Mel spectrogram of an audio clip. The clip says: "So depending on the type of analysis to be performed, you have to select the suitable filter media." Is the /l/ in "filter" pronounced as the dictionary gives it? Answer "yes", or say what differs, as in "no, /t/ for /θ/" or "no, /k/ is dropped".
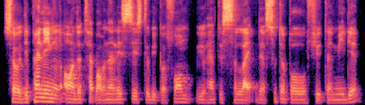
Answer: no, /l/ is dropped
